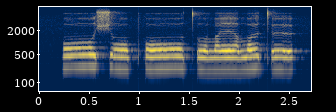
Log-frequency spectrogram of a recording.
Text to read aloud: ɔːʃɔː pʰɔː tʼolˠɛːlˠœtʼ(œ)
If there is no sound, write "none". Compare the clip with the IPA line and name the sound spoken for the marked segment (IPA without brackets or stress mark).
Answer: œ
